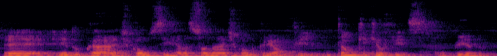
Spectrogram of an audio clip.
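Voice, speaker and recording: A man's voice: mid-range voice, brisk, dark tone. A man in his forties with a Brazilian Portuguese accent, a parenting channel host telling a personal story in a casual, conversational way with frequent tag questions. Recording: roomy echo.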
